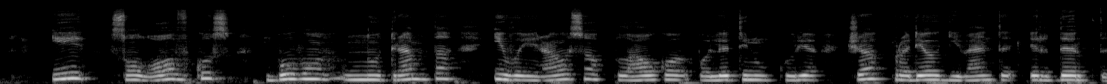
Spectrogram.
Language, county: Lithuanian, Alytus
